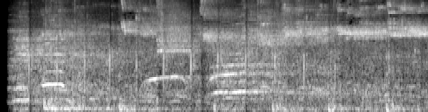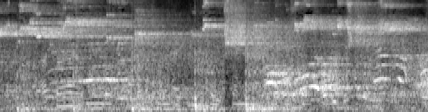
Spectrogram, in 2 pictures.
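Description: A basketball being dribbled on a hardwood gym floor during live play, with players and spectators shouting, all echoing in a large gymnasium.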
